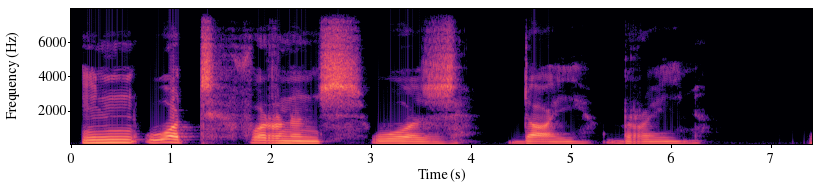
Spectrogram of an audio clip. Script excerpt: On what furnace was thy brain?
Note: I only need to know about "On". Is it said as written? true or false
false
